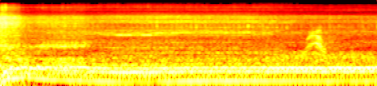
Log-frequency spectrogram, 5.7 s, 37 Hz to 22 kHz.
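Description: A 1977 Pontiac Trans Am V8, its choke just adjusted, turns over and runs with a steady, loud, close idle rumble throughout, and a faint higher whine rises briefly near the end.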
